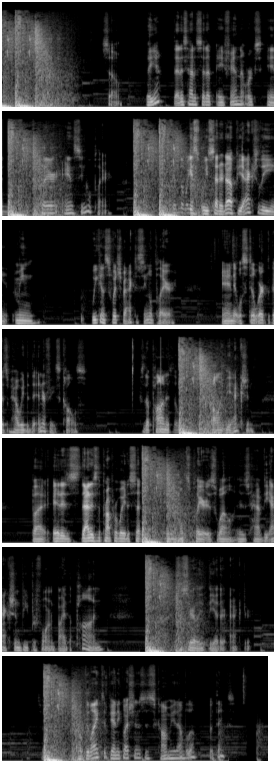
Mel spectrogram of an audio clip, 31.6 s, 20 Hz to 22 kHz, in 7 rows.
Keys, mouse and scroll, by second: 0.0 right click, 2.0-2.7 typing, 4.4 right click, 6.5 right click, 6.9 right click, 8.5 right click, 10.7 click, 11.3 click, 11.7 click, 12.2 click, 13.3 click, 14.1 right click, 14.3 w, 16.3 right click, 20.3 right click, 24.9 right click, 27.7 right click, 27.9-29.2 typing.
